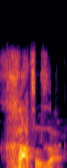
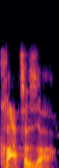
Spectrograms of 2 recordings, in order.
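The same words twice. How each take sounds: First: The word begins with a throaty, raspy h sound. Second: The word begins with a hard k sound. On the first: The speaker calls it right. "You gotta ha. You gotta bring it out from right here" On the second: The speaker calls it wrong.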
